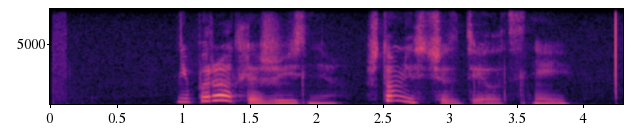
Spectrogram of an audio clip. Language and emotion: Russian, sad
